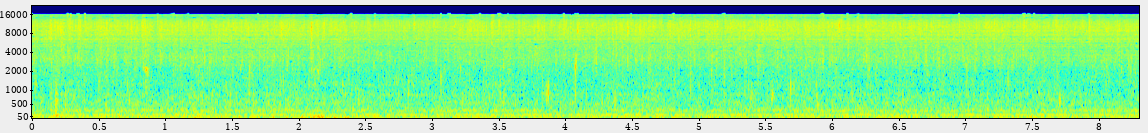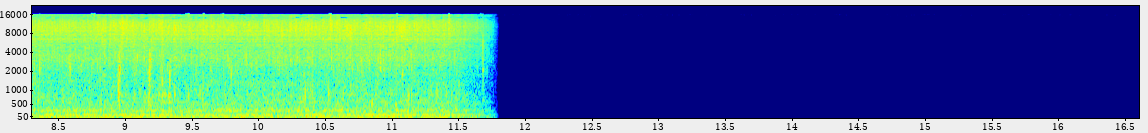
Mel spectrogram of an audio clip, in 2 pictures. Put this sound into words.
Stereo Recording of Boiling Water
Boiling, Water, Bubbling, Hot-Water, Bubbling-Water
